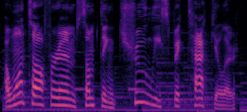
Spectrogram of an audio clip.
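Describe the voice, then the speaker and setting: A boastful, overeager young woman secretary, as a male streamer reads her lines. She sounds a little higher and very lively. Faint game music plays behind her. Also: a little fast, heavily acted. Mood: eager. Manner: eager and boastful reading.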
